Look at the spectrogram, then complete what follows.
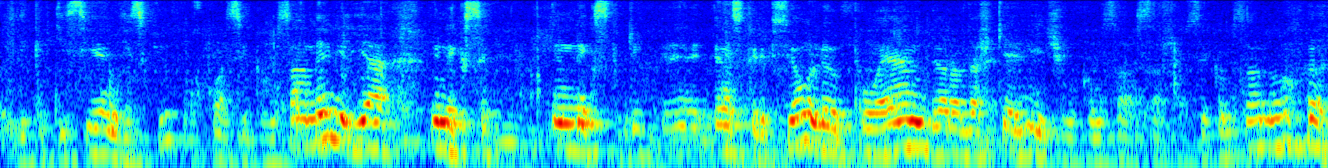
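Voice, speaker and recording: With audible room echo and noticeable background noise, a man speaks at a fairly slow pace. His fairly high voice carries lively intonation. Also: big swings in loudness. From Moldova. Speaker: poetry evening host. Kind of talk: event presentation. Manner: halting.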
